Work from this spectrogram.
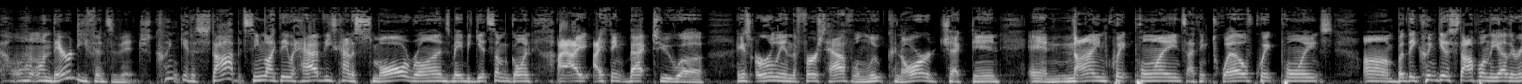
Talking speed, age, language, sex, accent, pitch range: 240 wpm, 20-39, English, male, American, 140-175 Hz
